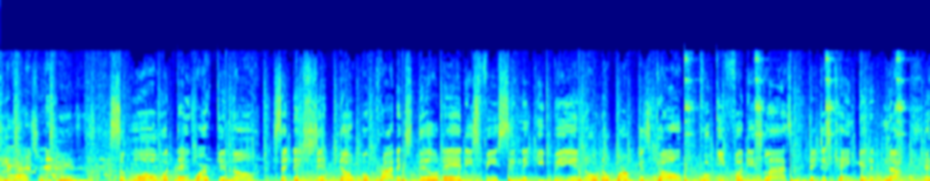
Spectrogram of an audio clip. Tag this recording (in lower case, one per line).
music
rhythm and blues
dance music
